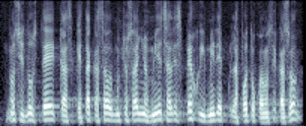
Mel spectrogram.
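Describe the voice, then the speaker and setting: A man's voice: on the high side, fast, a little mellow, in a large hall. A middle-aged man from Peru preaching a sermon as pastor, folksy and jokey, asking rhetorical questions.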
